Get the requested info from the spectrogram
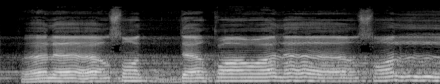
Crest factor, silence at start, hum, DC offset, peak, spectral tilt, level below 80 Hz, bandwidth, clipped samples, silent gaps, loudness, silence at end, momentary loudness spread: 14 dB; 0 s; none; under 0.1%; 0 dBFS; -5.5 dB/octave; -52 dBFS; 15.5 kHz; under 0.1%; none; -15 LUFS; 0 s; 7 LU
